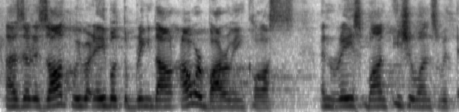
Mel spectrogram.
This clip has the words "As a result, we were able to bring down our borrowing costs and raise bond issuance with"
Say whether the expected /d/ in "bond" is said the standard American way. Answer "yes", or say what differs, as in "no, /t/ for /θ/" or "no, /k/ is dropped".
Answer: yes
